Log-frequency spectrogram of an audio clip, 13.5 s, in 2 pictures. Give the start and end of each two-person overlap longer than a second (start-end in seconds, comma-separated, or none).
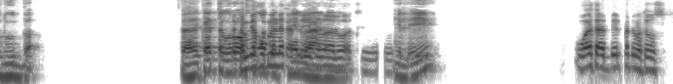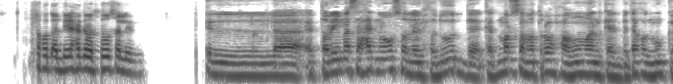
2.3-3.5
